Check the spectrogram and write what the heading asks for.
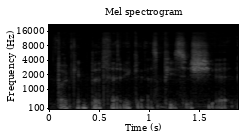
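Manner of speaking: breathy whisper, fully unvoiced; whispered insult. Real, not acted. Scorning a YouTuber's reruns, whispered. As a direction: hiss it under your breath in disgust.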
